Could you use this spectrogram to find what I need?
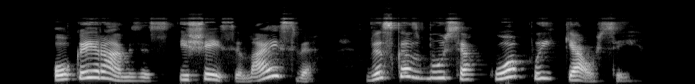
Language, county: Lithuanian, Klaipėda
